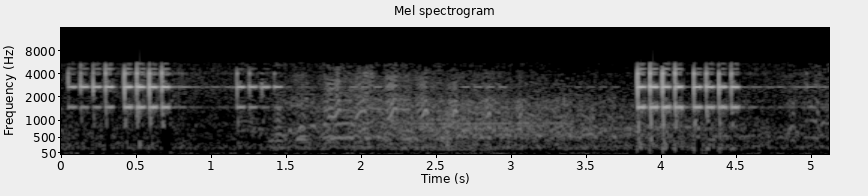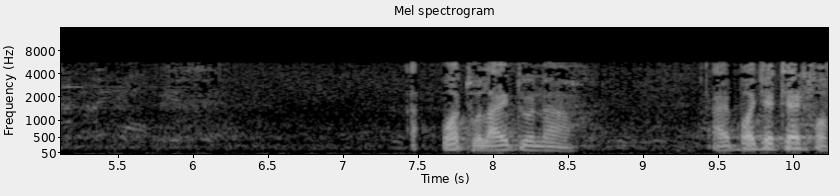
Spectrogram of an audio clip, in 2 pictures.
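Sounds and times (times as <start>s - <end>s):
phone alarm ringing during a sermon: 0.0s - 5.4s
crowd chuckling and murmuring: 1.4s - 5.8s
speech: 7.6s - 8.6s, 9.5s - 10.2s.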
